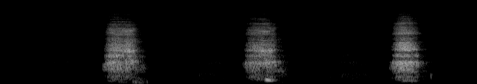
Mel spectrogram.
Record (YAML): exhalation_length: 4.8 s
exhalation_amplitude: 8215
exhalation_signal_mean_std_ratio: 0.35
survey_phase: beta (2021-08-13 to 2022-03-07)
age: 45-64
gender: Female
wearing_mask: 'No'
symptom_none: true
smoker_status: Never smoked
respiratory_condition_asthma: true
respiratory_condition_other: true
recruitment_source: REACT
submission_delay: 2 days
covid_test_result: Negative
covid_test_method: RT-qPCR
influenza_a_test_result: Negative
influenza_b_test_result: Negative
